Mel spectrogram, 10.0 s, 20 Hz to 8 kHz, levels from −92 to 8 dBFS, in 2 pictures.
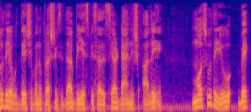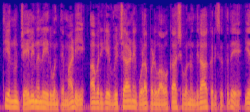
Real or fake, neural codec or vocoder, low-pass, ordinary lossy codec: real; none; 7.2 kHz; AAC, 48 kbps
